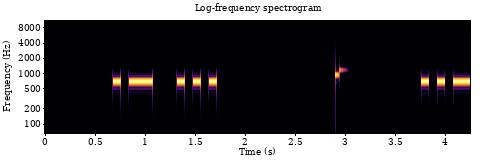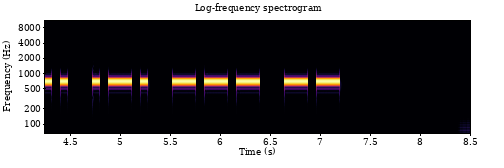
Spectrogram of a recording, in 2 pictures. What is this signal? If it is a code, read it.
Morse code, heard as a keyed tone, about 15 wpm, 700 Hz. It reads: AS FROM
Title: Sentences from Top 100 Words - New Word Drill - 15wpm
